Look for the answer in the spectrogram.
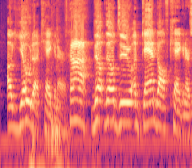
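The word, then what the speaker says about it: caganer: I believe it's pronounced a Kegner. Kegner.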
